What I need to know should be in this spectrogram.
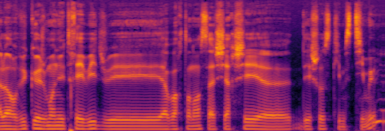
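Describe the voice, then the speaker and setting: A man with a very deep, low voice speaks at a fairly slow pace in a flat, monotone delivery. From Seine-et-Marne, France. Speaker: photographer. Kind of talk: casual interview.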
